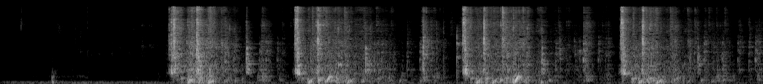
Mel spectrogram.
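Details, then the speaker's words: Predator 212 engine with carb rejetted to 95 main jet and .02 idle jet, idle screw turned in: four short bursts of firing, each catching about a second then dying; hard starting, possibly flooding, choke then opened. "so we might be flooding it so let's try opening the choke"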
